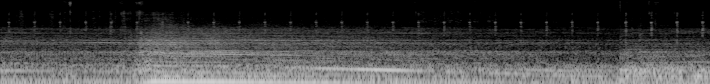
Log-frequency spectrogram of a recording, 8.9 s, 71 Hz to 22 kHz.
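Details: BMW M2 DCT with polyurethane transmission mounts from AliExpress, coasting: heavy road rumble with a faint tone climbing in pitch; gear whine carried into the cabin by the stiff mounts.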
